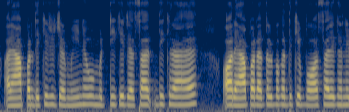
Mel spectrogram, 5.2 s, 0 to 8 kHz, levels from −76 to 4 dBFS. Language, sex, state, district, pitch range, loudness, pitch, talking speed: Hindi, female, Chhattisgarh, Bastar, 205-220 Hz, -20 LUFS, 215 Hz, 250 wpm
